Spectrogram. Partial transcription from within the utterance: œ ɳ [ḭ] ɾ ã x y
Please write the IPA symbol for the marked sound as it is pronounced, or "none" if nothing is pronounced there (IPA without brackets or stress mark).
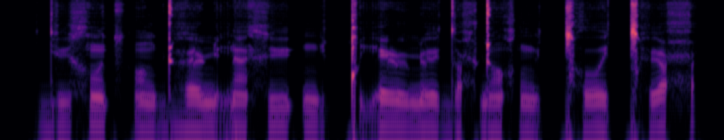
ḭ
